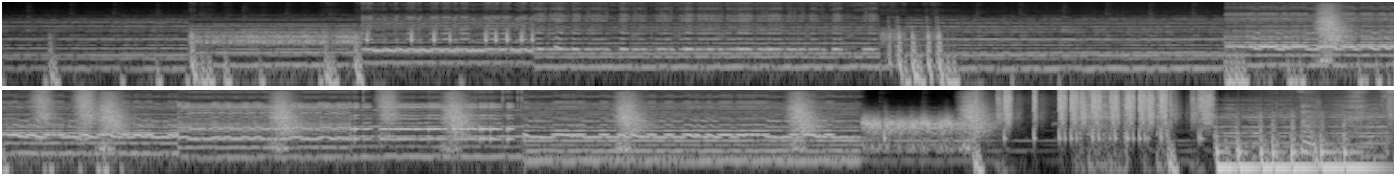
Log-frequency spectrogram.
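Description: An electronic music track plays on its own at steady volume, with sustained layered synth tones, recurring sharp percussive hits, and abrupt section changes that build toward a denser, louder ending.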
